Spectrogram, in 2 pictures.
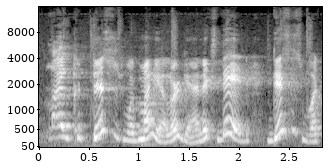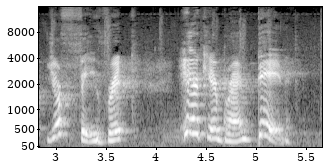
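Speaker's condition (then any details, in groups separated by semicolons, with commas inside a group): No condition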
